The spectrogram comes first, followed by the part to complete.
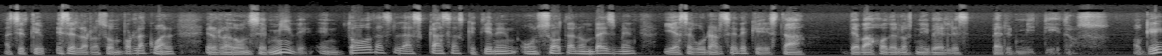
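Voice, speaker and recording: A man's voice: sits low, normal speed, mellow, husky, dry recording. A man hosting a radio health show as a doctor, explaining listeners' questions patiently with rhetorical questions and folksy diminutives. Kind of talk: radio health call-in advice. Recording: dull, dry lo-fi radio studio audio.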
